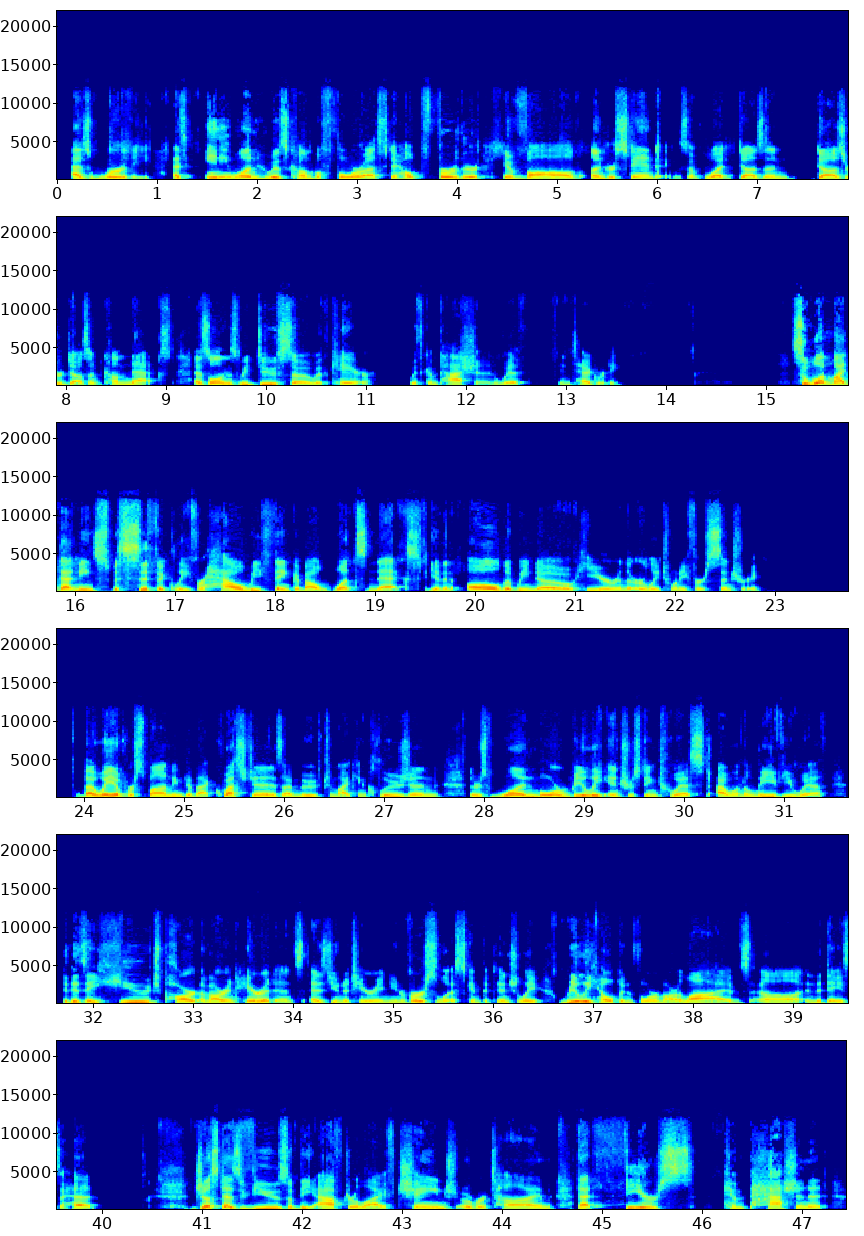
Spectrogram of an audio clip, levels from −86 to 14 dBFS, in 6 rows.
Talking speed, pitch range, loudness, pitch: 150 wpm, 100-140 Hz, -21 LUFS, 120 Hz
